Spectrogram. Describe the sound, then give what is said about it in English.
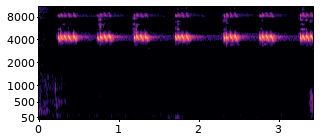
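Crickets chirp in a steady, even rhythm, about seven bright trilled bursts with short gaps between them, clear with no other sounds or voices. “Just crickets.”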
